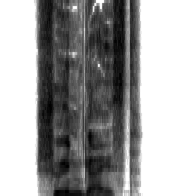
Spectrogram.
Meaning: aesthete, belletrist (someone who cultivates a high sensitivity to beauty, particularly in the arts)
- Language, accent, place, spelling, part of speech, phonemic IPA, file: German, Germany, Berlin, Schöngeist, noun, /ˈʃøːnˌɡaɪ̯st/, De-Schöngeist.ogg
